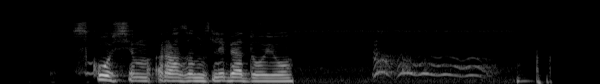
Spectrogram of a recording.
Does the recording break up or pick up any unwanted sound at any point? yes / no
yes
